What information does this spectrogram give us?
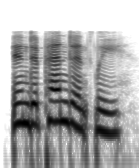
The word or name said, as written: independently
